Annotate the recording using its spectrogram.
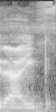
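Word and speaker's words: write: प्रयोग किया गया है लेकिन इसका जब हम उच्चारण करते हैं इसका प्रोनंसिएशन करते हैं तो ई का प्रोनंसिएशन नहीं होता है यह साइलेंट होता है राइट राइट ई का उच्चारण नहीं हो रहा है तो यहां पर ई क्या है साइलेंट है अब हम इसमें अगर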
